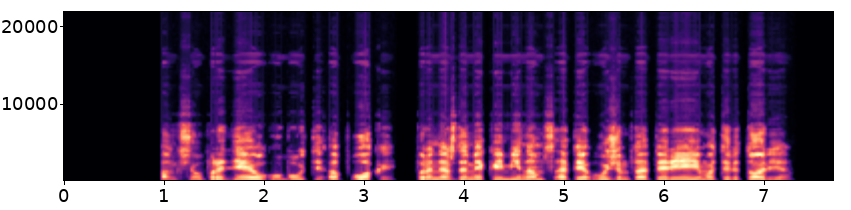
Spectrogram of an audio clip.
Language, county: Lithuanian, Panevėžys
